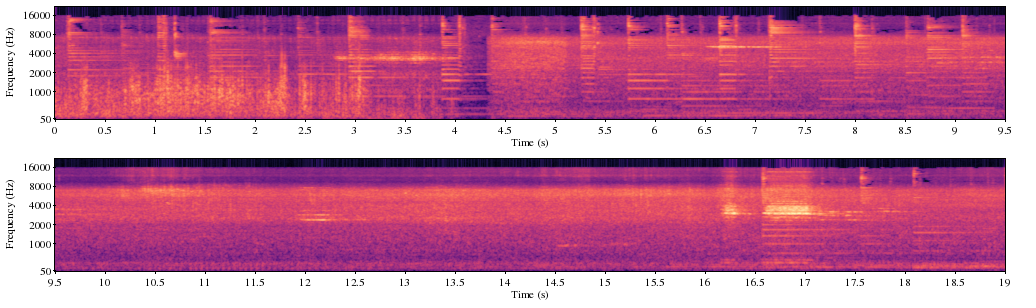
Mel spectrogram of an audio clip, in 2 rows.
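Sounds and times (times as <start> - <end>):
road traffic rumble and hiss: 0.0 - 19.0
vehicle horn blaring: 2.6 - 4.1, 16.1 - 18.1.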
